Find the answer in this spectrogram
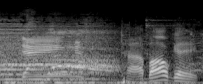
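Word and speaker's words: Deng: the game yes spells his first name d-e-n-g last name g-e-u it is pronounced dang 43 apiece 6 40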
